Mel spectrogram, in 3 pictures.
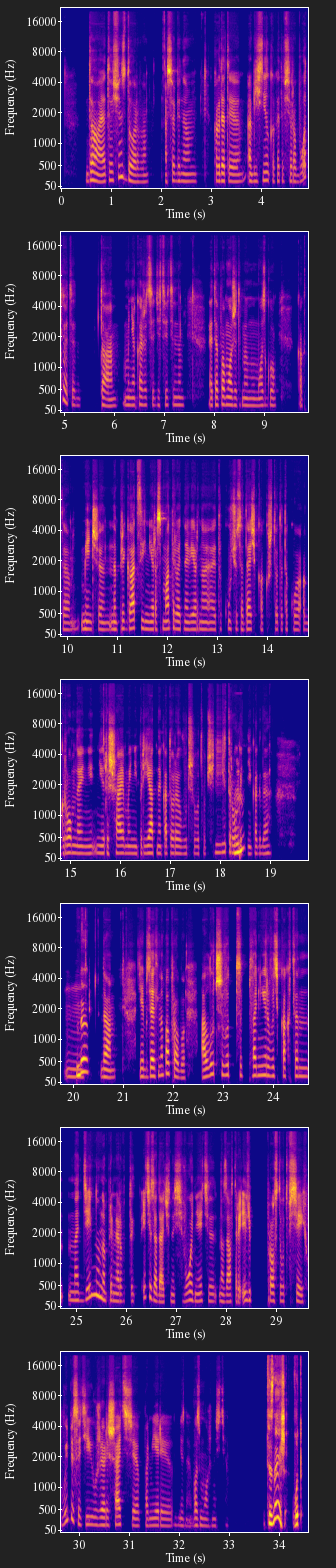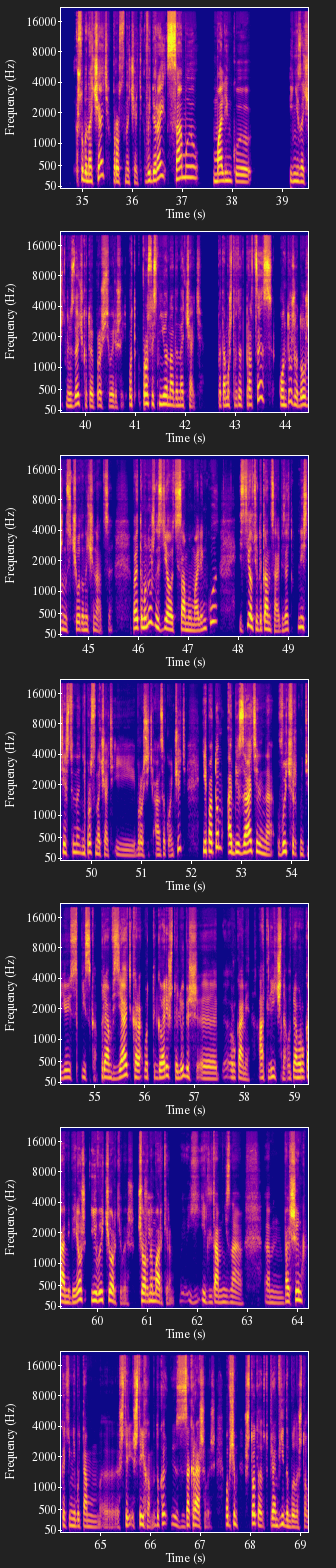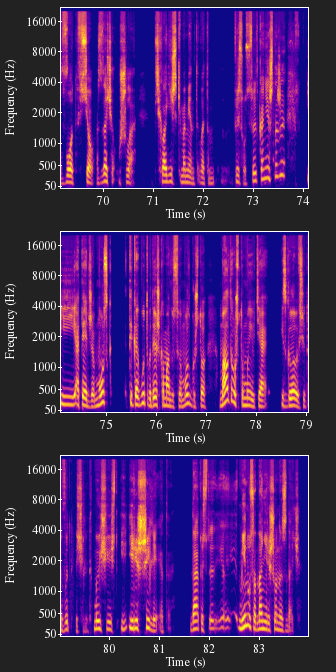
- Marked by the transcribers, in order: tapping; other noise
- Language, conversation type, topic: Russian, advice, Как эффективно группировать множество мелких задач, чтобы не перегружаться?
